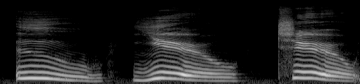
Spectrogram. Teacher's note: Here the back of the tongue goes up, it's really high up in the back. The lips round, it is a longer sound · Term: tense oo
